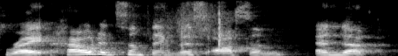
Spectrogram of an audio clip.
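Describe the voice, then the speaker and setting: A woman's voice: medium pitch, normal speed, a little hiss or hum, low-quality recording. A woman hosting a live art lesson, talking casually and rambling with filler words. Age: adult. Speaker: art class host. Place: art studio room.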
